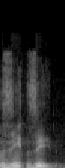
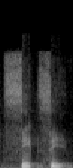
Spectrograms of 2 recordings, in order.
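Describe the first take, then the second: First: The word begins with a plain 'z' sound. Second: The word begins with a 'ts' sound. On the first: The speaker calls it wrong. "not zit zit" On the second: The speaker calls it right.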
